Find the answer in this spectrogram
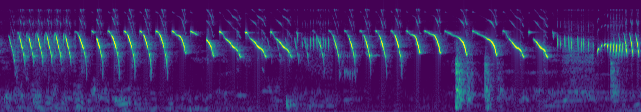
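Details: Female canary in breeding condition, from Indonesia, singing to lure a male: fast series of bright downslurred whistles, a buzzy trill near the end, and faint low background noise.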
